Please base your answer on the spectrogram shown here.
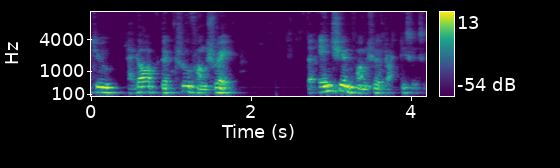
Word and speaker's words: feng shui: By the way, the pronunciation of feng shui is feng shui. Many people say that this is feng shui pronounced in a different way. But if we try to stick to as close as possible the ancient practices, then let us say feng shui, wind and water.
